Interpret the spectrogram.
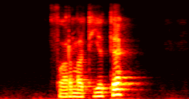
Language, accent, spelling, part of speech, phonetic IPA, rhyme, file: German, Austria, formatierte, adjective / verb, [fɔʁmaˈtiːɐ̯tə], -iːɐ̯tə, De-at-formatierte.ogg
- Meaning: inflection of formatieren: 1. first/third-person singular preterite 2. first/third-person singular subjunctive II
